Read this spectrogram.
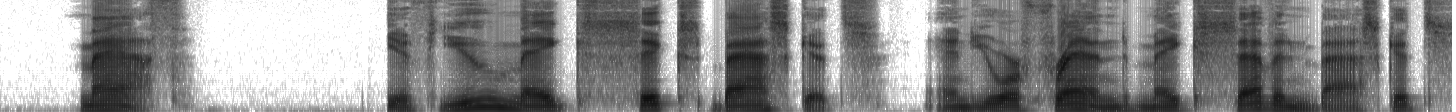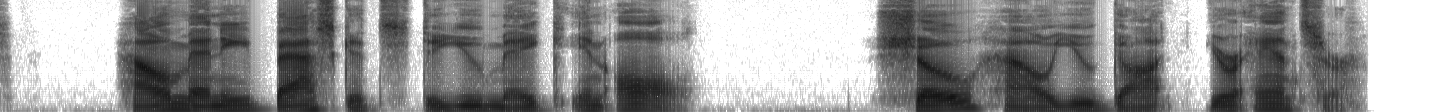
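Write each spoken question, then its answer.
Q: If you make 6 baskets and your friend makes 7 baskets, how many baskets do you make in all?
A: 13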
